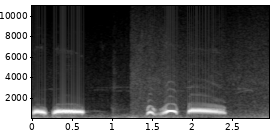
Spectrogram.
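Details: Decoy spotted dove in 'gù' bowing-coo style, used to stir rival doves to call: a short note and a long flat coo, a pause, then two quick arched notes leading into another sustained low coo.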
